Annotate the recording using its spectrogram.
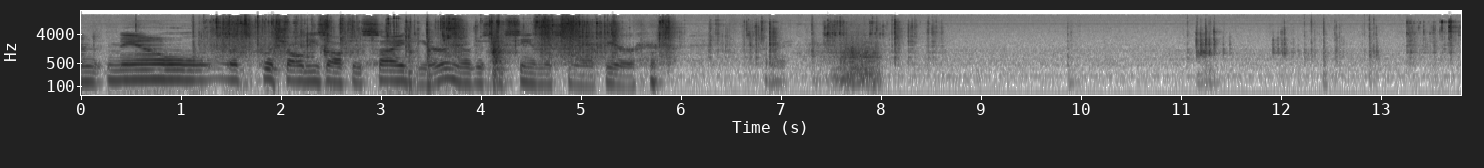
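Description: Plastic toy bricks clatter and click as hands handle them.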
